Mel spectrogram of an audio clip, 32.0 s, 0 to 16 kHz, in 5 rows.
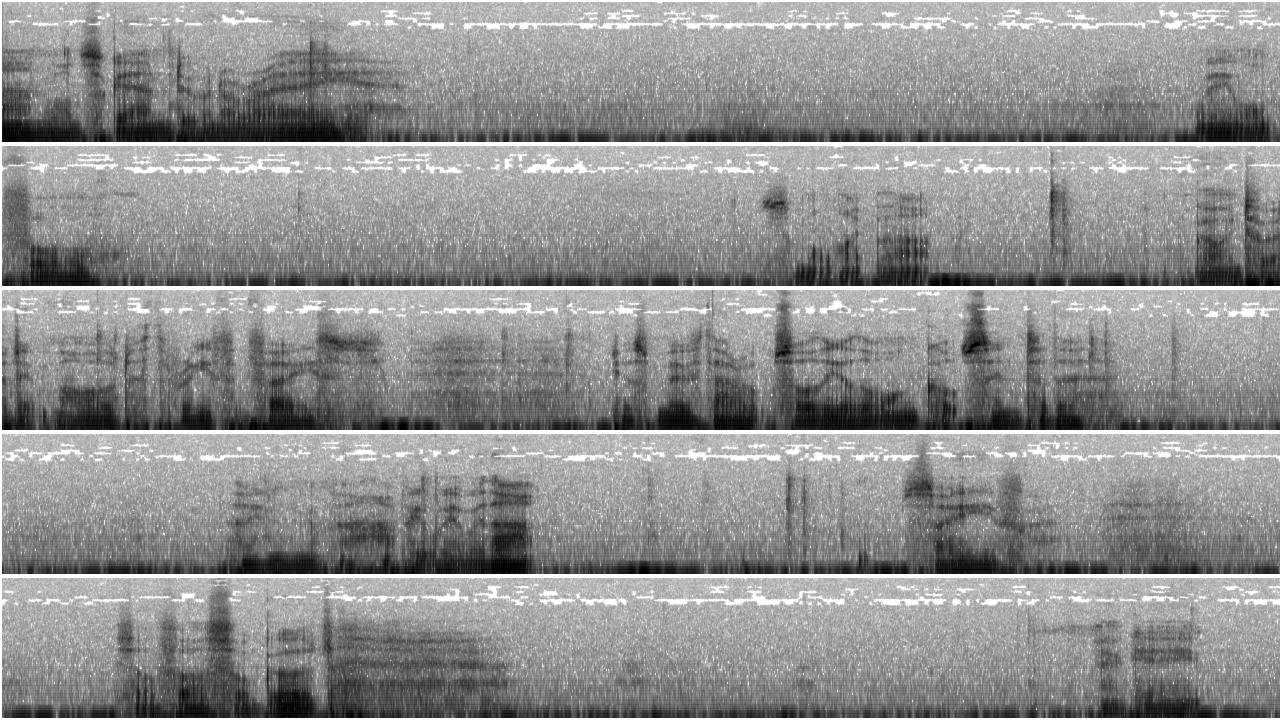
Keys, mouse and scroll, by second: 0.1 middle click, 1.6 q, 11.7 Tab, 12.3 middle click, 13.3 3, 14.3 click, 15.3 g, 18.3 Tab, 19.1 middle click, 21.3 h, 21.9 middle click, 23.1 ctrl+w, 24.3 middle click, 27.6 scroll down 1, 28.9 middle click, 31.4 click.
